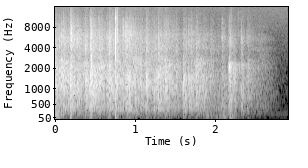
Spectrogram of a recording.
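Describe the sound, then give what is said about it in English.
An audience claps for a young woman who won the Young Leader of the Future award. The clapping is a dense, steady patter of many hands at a fairly soft level, holding for a couple of seconds before quickly dying away into silence. “You can go ahead and clap for her.”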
